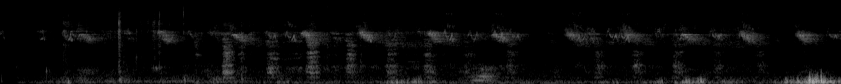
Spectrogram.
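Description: A dog panting steadily, about two to three quick breaths a second.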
